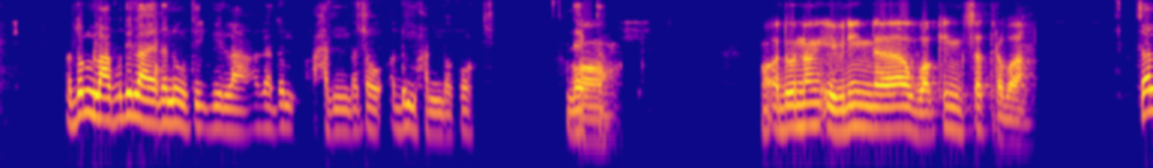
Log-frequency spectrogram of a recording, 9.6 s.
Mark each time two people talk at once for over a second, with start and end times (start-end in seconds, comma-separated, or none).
none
